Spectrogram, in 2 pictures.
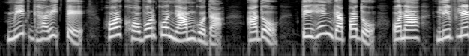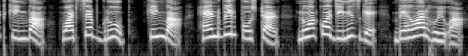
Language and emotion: Santali, neutral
